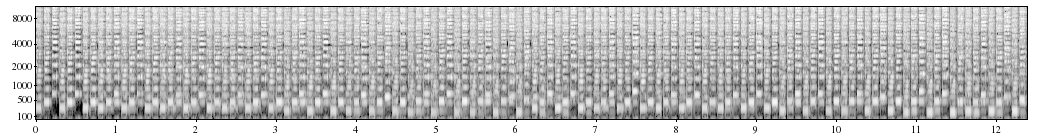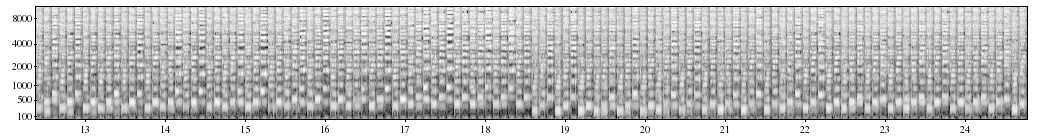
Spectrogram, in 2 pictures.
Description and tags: well... i have done some trance stuff to use in songs... if there's any need for them... i hope you people like them, I'm making more all the time. i saw there's no-one that good as Flick3r on trance/techno loops here, so i decided to make my place here as a nice electronic sampler/looper. cheers.
150, bmp, sequence, trance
